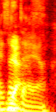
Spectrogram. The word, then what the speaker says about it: Zendaya: Okay, Zendaya.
